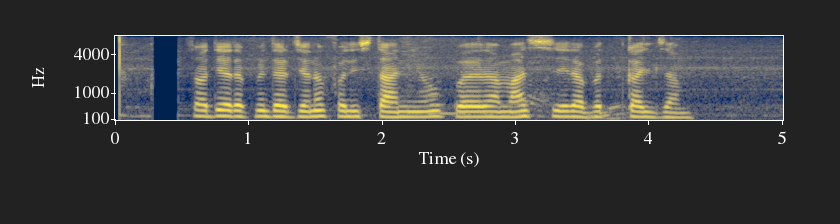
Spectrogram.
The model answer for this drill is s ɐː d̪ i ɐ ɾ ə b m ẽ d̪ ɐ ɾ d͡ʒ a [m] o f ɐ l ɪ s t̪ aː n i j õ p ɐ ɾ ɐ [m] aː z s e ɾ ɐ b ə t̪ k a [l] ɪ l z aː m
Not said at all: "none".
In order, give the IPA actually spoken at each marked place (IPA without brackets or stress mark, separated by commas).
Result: n, m, none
